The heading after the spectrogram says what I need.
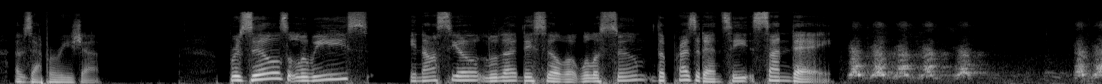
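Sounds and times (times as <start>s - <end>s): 
speech: 0.2s - 1.1s, 2.3s - 8.4s
police sniffer dogs barking during vehicle searches outside a stadium in Brasília: 8.5s - 11.0s.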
